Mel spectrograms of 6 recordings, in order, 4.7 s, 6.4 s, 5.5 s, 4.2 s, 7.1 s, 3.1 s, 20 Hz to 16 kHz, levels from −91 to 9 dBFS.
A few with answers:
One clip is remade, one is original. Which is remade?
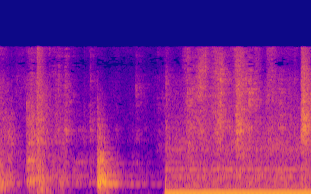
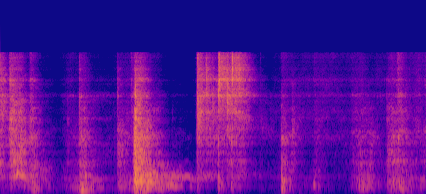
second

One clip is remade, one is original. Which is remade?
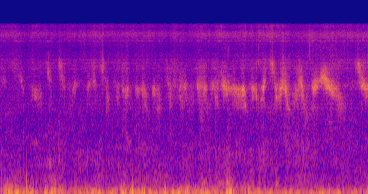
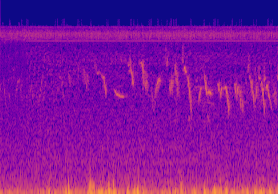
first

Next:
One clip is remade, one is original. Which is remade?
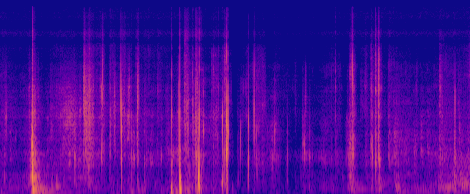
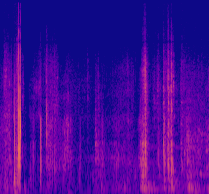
first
